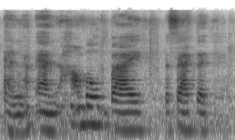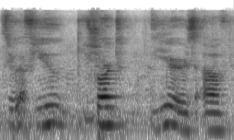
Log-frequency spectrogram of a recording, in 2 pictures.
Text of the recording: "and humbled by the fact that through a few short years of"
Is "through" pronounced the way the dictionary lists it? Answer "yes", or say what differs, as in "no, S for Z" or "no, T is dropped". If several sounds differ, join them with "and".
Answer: yes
